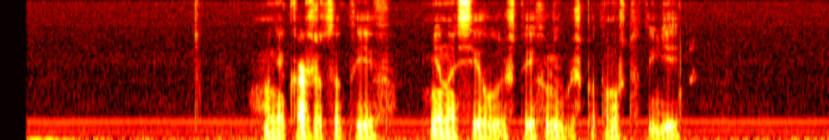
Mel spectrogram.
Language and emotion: Russian, neutral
